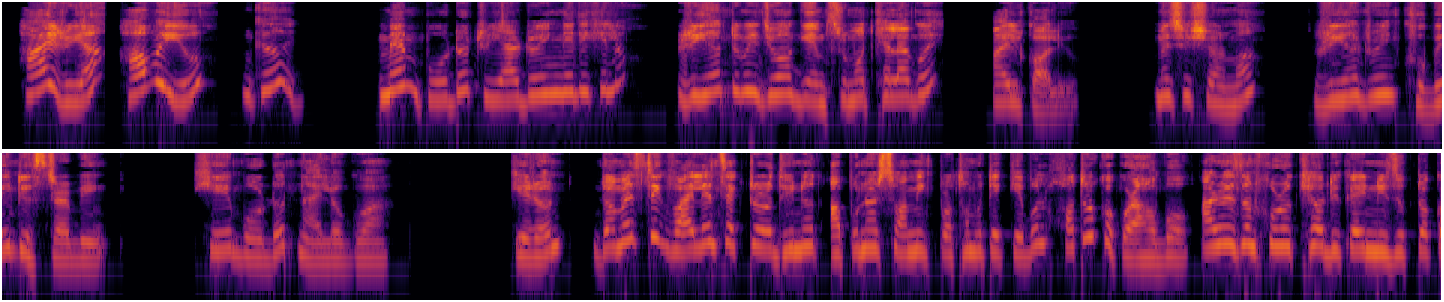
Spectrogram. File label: tvc assamese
